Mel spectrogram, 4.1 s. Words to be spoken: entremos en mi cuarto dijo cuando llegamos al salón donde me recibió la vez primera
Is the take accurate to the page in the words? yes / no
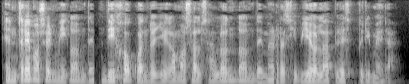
no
